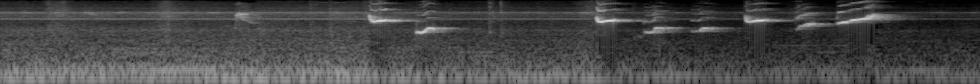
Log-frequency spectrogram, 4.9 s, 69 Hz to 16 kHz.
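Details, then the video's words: Song of a black-throated laughingthrush that won first place in a bird competition, from 2014: after a faint murmur of low noise, bright rising whistles come in short bursts, some dipping lower and others climbing higher. "Burung cucak rante juara 1"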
